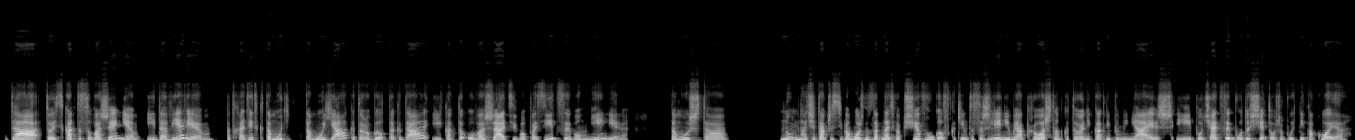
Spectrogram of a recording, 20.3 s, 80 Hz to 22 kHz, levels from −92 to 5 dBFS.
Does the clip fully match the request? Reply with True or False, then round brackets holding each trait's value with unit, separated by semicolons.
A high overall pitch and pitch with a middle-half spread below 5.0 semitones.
True (225 Hz; 3.7 semitones)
